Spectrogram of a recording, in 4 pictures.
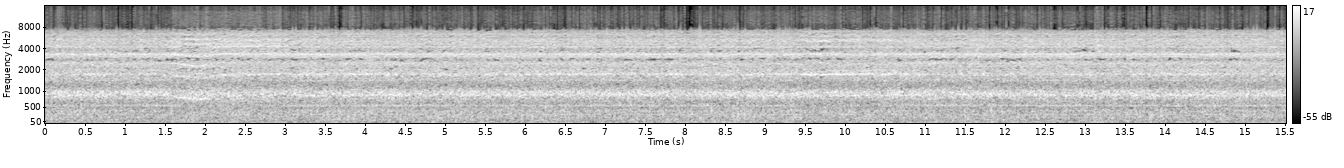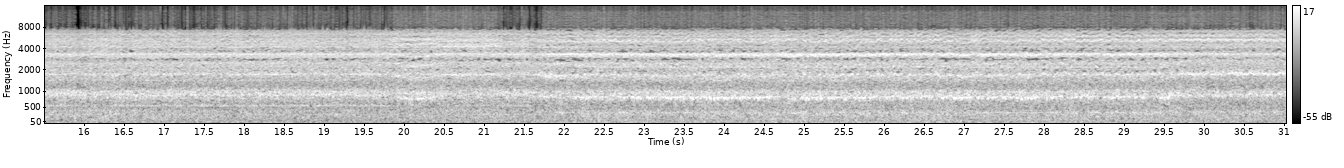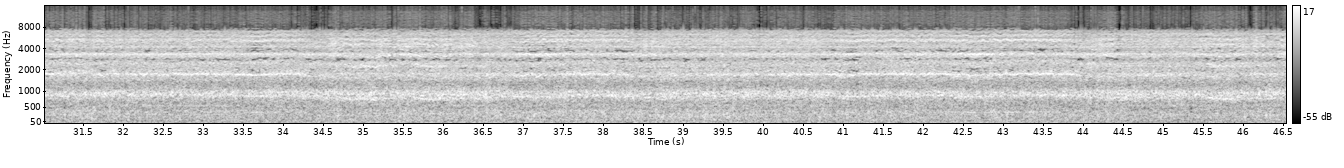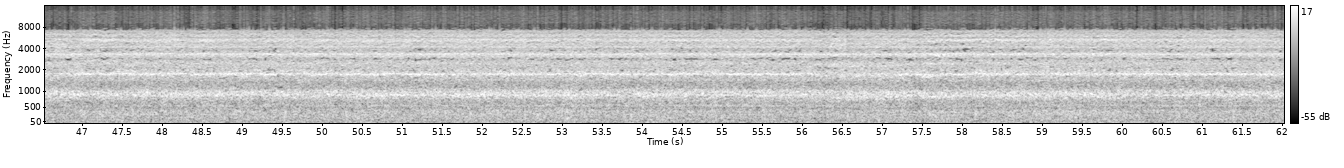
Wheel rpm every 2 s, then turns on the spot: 230, 230, 230, 230, 230, 230, 230, 230, 230, 230, 230, 210, 200, 200, 210, 230, 230, 220, 220, 230, 230, 230, 230, 230, 230, 230, 230, 230, 230, 230, 230.
none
